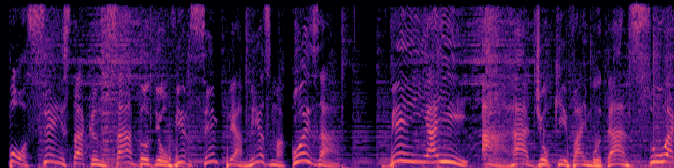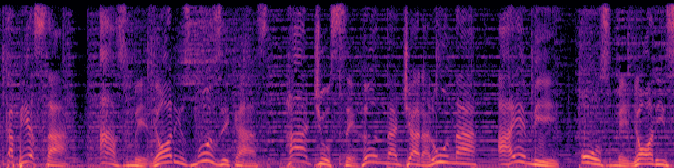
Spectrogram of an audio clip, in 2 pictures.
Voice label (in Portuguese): locutor rodeios radio; radio serrana de araruna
